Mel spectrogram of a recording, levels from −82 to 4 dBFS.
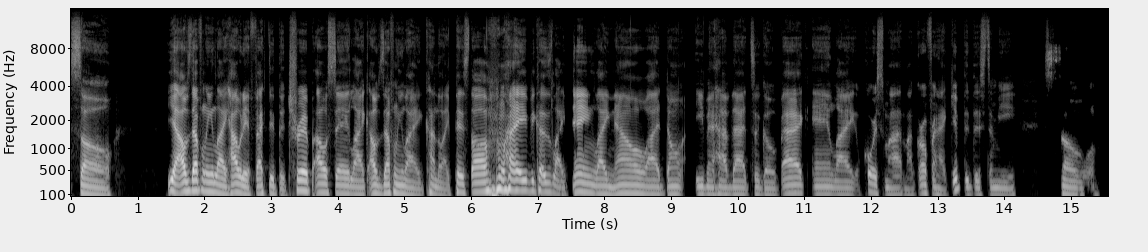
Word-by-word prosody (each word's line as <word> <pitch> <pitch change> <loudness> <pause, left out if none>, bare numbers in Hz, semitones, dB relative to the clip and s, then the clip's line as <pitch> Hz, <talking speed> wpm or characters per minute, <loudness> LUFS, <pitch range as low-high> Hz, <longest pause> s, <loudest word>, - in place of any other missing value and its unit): So, 100 -7 +1 0.8
yeah, - - +7
I - - +10
was 145 +2 +6
definitely, 155 -3 +6
like, 120 -5 +3
how 130 +4 +5
it 115 - +5
affected 110 +1 -2
the 90 -2 -7
trip, 155 -2 +4
I 130 - +3
would 130 -1 +2
say, 120 -2 0
like, 105 -2 -3
I 120 - 0
was 115 -3 0
definitely, 125 -1 +1
like, 95 -4 -4
kinda, 115 -7 -4
like, 85 -4 -10
pissed 130 -2 0
off, 140 +2 +4
like, 160 -3 +6
because, 140 -2 -1
like, 100 -6 -6
dang. 135 -2 +3
Like, 115 -1 -1
now 120 +1 -1
I 105 -1 -3
don't 110 0 -6 0.2
even 105 -1 -5
have 100 0 -5
that 100 -1 -5
to 105 -1 -8
go 95 -1 -9
back. 120 +5 -2
And, 105 -1 -7
like, 100 -3 -6
of 80 - -26
course, 125 -8 -4
my 95 -1 -8
my 90 -2 -15
girlfriend 110 -3 -6
had 85 -1 -12
gifted 165 - -5
this 100 0 -10
to 100 - -11
me. 95 -1 -10 0.4
So 100 -3 -8
110 Hz, 195 wpm, -23 LUFS, 100-125 Hz, 0.8 s, I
